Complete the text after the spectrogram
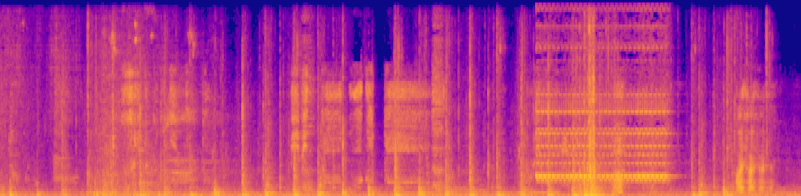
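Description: Footsteps thud on a creaking wooden floor.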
